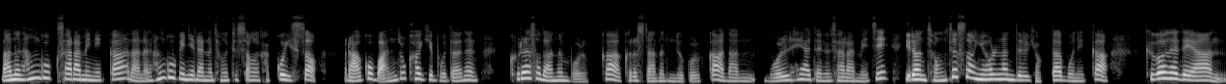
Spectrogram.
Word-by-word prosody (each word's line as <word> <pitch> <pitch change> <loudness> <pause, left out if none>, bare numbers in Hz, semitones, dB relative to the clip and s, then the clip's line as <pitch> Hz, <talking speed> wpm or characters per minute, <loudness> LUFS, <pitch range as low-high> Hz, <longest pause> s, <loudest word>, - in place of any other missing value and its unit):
'나는 215 +4 +6
한국 295 +4 +1
사람이니까 235 +1 +1
나는 160 - -3
한국인이라는 230 -8 +1
정체성을 190 +1 -5
갖고 200 +4 +1
있어.'라고 195 0 -1
만족하기보다는 200 - -2 0.3
그래서 280 +1 +3
'나는 185 -4 0
뭘까? 170 - -3
그래서 180 0 -6
나는 155 0 -7
누굴까? 145 +9 -3
나는 155 -2 -8
뭘 165 +4 -2
해야 225 +2 0
되는 170 -5 -5
사람이지?' 170 - -4
이런 230 -1 +6
정체성의 235 - +2
혼란들을 230 -4 +3
겪다 185 +6 -1
보니까 170 +5 -3 0.4
그것에 270 +2 +6
대한 195 - +1
200 Hz, 390 characters per minute, -20 LUFS, 170-235 Hz, 0.4 s, 나는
